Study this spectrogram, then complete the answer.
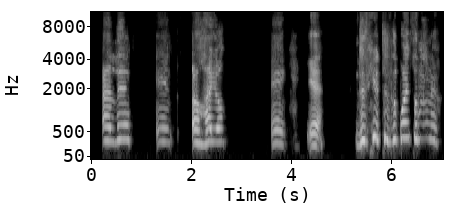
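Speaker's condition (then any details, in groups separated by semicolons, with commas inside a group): Cerebral palsy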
